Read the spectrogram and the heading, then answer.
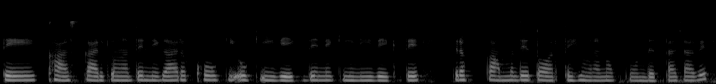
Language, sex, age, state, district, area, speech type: Punjabi, female, 18-30, Punjab, Jalandhar, urban, spontaneous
